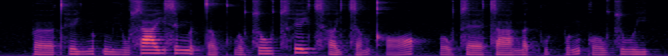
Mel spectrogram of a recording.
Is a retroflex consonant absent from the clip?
yes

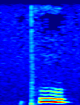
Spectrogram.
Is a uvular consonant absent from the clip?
yes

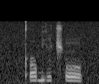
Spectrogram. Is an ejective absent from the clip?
no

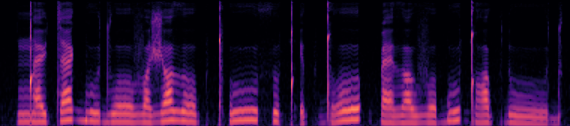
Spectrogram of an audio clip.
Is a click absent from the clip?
no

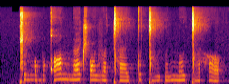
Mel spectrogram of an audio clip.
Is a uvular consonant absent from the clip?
no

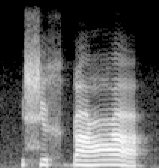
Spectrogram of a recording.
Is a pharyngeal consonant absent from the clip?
no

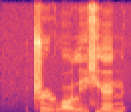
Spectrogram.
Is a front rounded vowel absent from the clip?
yes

